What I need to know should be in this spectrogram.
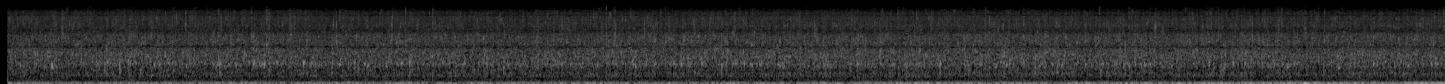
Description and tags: Water Flowing in Small Rocky Stream 2
Water moving quickly downhill in a small rocky stream.
stony, running, stone, rocky, mountain, lake, stream, boulder, brook, creek, water, forest, nature, river, flow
